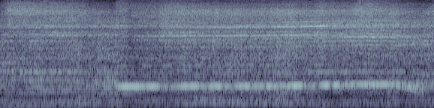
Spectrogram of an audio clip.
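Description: Live rock band playing, heard from the stands of a large stadium; about a second in, a single long note is held for about three seconds.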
